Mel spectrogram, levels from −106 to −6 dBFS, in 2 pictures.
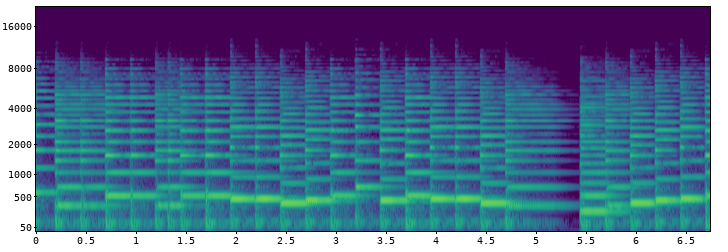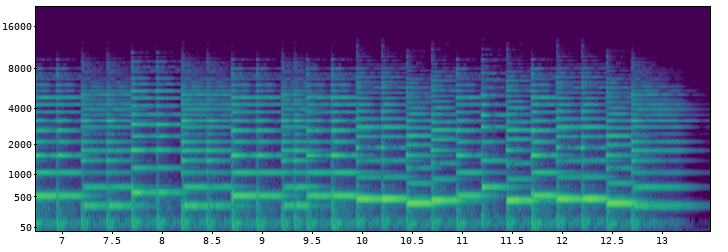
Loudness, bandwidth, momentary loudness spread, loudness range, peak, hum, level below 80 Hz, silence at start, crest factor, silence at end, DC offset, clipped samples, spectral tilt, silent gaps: -35 LUFS; 10 kHz; 6 LU; 2 LU; -20 dBFS; none; -58 dBFS; 0 s; 14 dB; 0.15 s; under 0.1%; under 0.1%; -4 dB/octave; none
